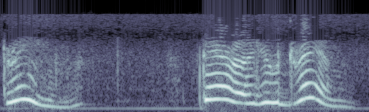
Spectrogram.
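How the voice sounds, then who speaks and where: An anxious, devoted young fiancée. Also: female voice, sits high, very animated, extremely slow, full character voice. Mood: teasing. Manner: anxious, pleading, affectionate. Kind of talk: 1940s radio acting. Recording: dull old radio broadcast with faint hiss.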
